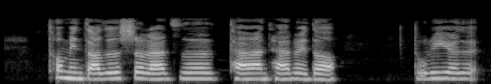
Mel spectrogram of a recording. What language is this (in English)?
Chinese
